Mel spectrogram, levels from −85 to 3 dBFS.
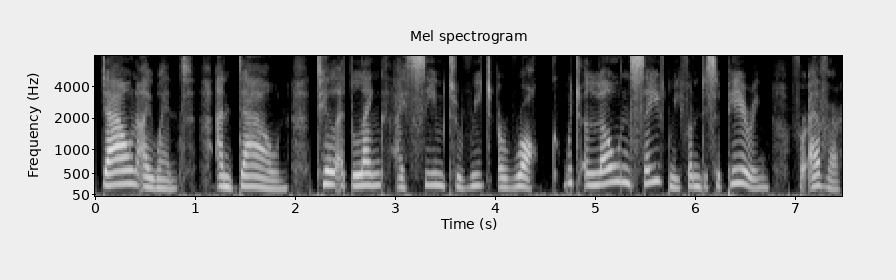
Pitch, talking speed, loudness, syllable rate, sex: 230 Hz, 175 wpm, -20 LUFS, 4.7 syllables/s, female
